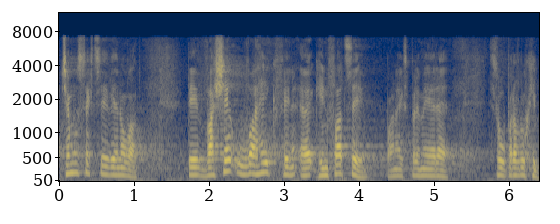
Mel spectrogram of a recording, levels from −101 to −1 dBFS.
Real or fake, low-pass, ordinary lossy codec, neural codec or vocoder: real; 7.2 kHz; MP3, 96 kbps; none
